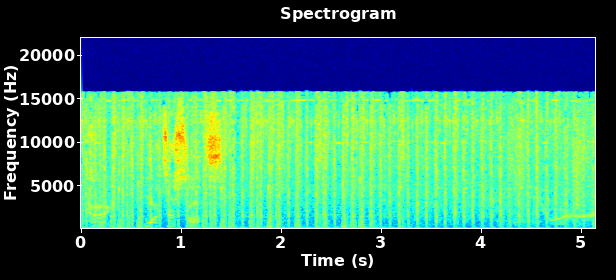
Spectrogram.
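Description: Rapid automatic gunfire rattles on without a break in the zombie shooter World War Z: Aftermath, loud and dense with fast repeating shots throughout.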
